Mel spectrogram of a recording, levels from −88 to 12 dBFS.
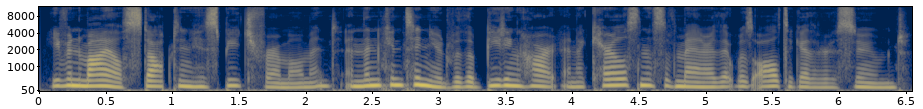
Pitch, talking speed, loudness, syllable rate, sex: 200 Hz, 230 wpm, -15 LUFS, 6.5 syllables/s, female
